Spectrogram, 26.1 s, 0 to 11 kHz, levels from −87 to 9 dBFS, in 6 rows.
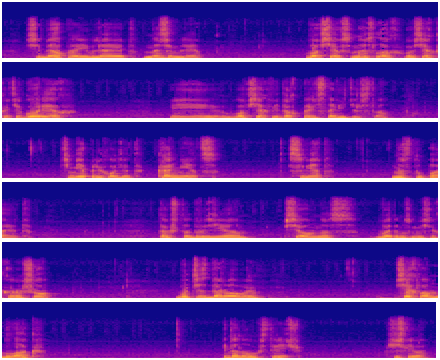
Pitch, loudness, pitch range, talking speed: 135 Hz, -20 LUFS, 125-155 Hz, 90 wpm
